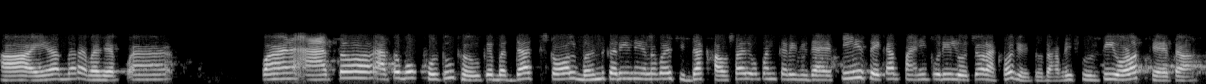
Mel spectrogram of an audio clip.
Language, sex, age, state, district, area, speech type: Gujarati, female, 45-60, Gujarat, Surat, urban, conversation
